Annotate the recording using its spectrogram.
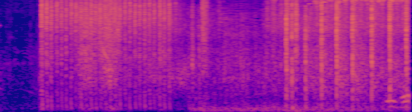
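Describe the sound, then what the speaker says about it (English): Rapid automatic gunfire in a video game, a dense rattling burst that pauses briefly and then resumes in quicker, heavier bursts, close and loud with no speech over it. "That's me shooting him."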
